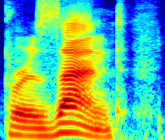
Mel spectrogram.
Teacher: So if you say present and the stress is on the first syllable, present, then you have a noun. But if you put the stress on the second syllable, then you have present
